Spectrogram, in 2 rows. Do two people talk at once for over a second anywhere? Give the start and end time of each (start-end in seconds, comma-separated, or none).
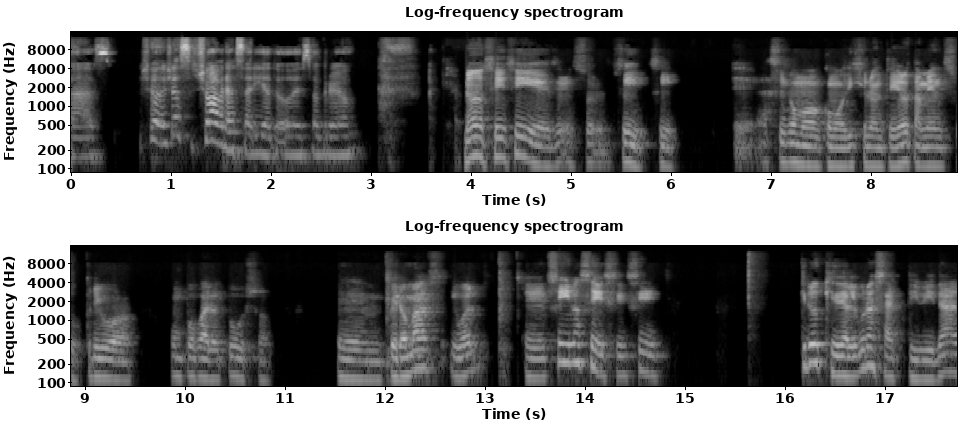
none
